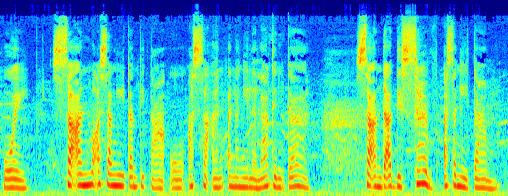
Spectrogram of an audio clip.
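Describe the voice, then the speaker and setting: A woman's voice: medium pitch, takes it slowly, slight background noise, natural voice. A woman with an Ilocano accent playing a frank, lovelorn single woman in her thirties in a radio drama. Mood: insistent. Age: 30s.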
